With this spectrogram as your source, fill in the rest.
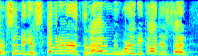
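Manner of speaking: "I've sinned against heaven and earth" blurted high and loud, fast; launched plea. Retold or imitated. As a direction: rush the rehearsed confession out at full volume. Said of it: "he launches into a speech right away".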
